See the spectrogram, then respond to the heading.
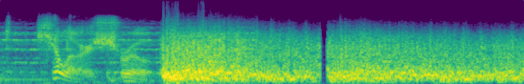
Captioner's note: thunder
